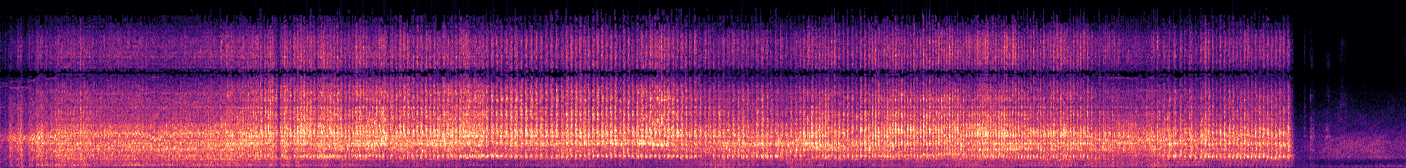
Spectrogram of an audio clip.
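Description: Power drill running under load, its large bit boring a hole through the truck's radiator core support. It cuts out suddenly near the end.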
